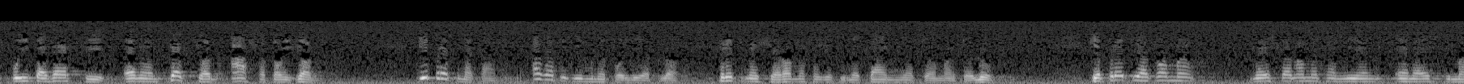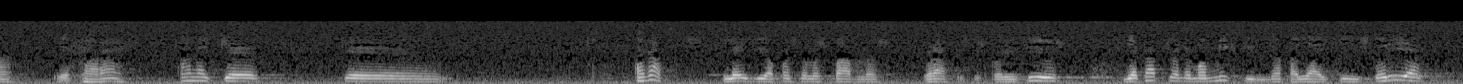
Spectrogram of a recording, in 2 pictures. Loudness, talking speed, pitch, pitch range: -23 LUFS, 105 wpm, 125 Hz, 100-145 Hz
